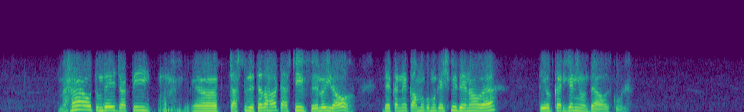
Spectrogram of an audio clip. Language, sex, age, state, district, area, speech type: Dogri, male, 18-30, Jammu and Kashmir, Reasi, rural, conversation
